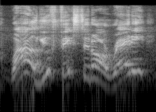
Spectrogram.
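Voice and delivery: ordinary talk

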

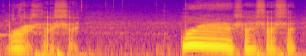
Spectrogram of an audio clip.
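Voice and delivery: slow hammed-up evil cackle; evil laugh. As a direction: cackle like a cartoon villain. Villain laugh at burning mob.

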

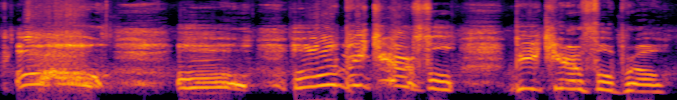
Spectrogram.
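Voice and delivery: yelling out in alarm and excitement; excited shouting. Real, not acted. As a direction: shout a warning, thrilled and alarmed. Friend grabbing a wild snake.

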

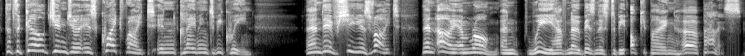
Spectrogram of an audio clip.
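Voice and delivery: high, slow character voice; slow, high-pitched Scarecrow, thinking aloud; deliberating Scarecrow. Acted.

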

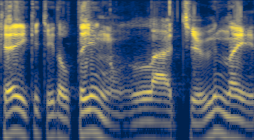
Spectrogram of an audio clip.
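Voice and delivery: normal talking voice

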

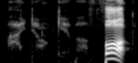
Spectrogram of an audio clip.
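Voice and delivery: very high, loud, slow, with fuck punched hard; stress on fuck. Shown as a demonstration. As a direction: drag it out and hit fuck hard. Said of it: "'Cause you can emphasize fuck".

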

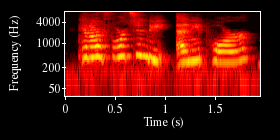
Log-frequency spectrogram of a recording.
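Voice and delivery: mock lament, pitch up on our; sighing mother. Mother laments their poor luck, sighing. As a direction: sigh it out like a weary mother. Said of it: "Let me start again".

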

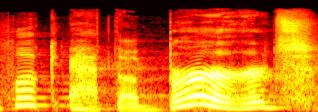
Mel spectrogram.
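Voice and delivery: drawn-out, mock-incredulous repeat; incredulous echo. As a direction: throw it back in exaggerated disbelief. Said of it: "You're probably thinking".

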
